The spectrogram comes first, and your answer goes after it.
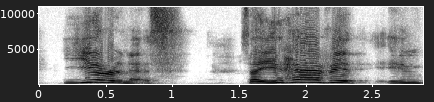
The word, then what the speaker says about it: Uranus: I try to remember how you pronounce it, the Australian way, Uranus.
